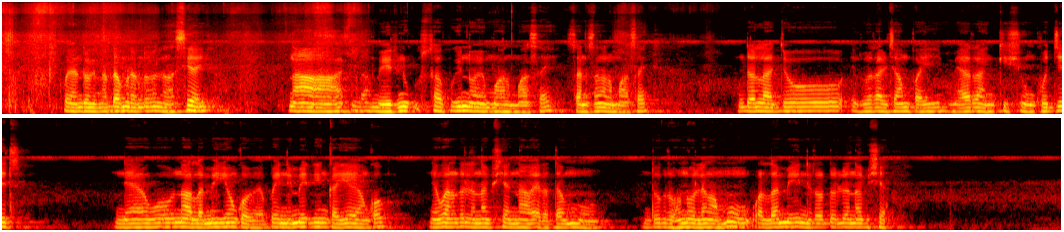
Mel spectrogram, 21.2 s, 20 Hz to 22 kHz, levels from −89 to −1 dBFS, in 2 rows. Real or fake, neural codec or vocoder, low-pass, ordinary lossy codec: fake; vocoder, 44.1 kHz, 128 mel bands every 512 samples, BigVGAN v2; none; none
